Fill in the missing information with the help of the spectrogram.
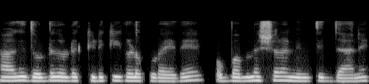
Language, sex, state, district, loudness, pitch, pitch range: Kannada, female, Karnataka, Bangalore, -13 LUFS, 170 Hz, 165-175 Hz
